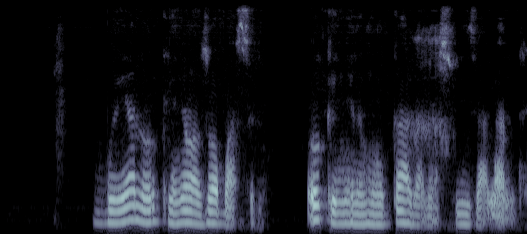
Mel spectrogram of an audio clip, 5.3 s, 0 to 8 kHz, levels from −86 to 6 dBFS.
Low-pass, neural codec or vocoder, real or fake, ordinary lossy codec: 7.2 kHz; vocoder, 22.05 kHz, 80 mel bands, HiFi-GAN; fake; none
